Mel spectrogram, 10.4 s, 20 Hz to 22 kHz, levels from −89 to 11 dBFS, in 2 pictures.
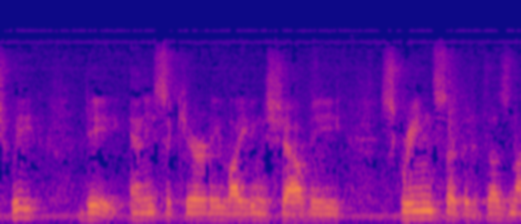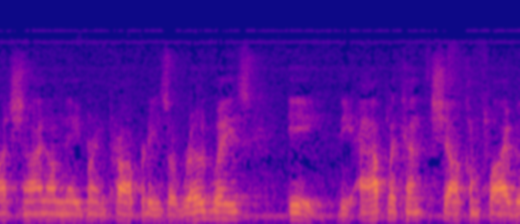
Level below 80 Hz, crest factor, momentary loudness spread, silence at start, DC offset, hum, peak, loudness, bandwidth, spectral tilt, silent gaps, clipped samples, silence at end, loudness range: -66 dBFS; 20 dB; 13 LU; 0 s; under 0.1%; none; -10 dBFS; -29 LUFS; 13 kHz; -5.5 dB/octave; none; under 0.1%; 0 s; 1 LU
